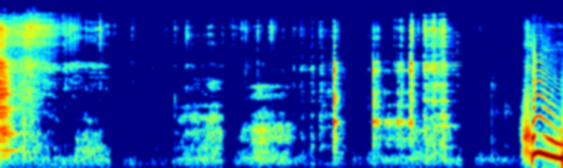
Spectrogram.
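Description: Corned beef hash scooped from a pan onto a toasted bun, with close metal utensil scrapes and clinks against cookware in short, irregular bursts, ending in a loud squeal.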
